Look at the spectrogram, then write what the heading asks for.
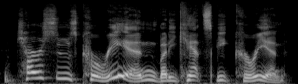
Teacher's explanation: Korean but he can't speak Korean notice how we have Korean it goes up and then down and then back up again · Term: intonation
